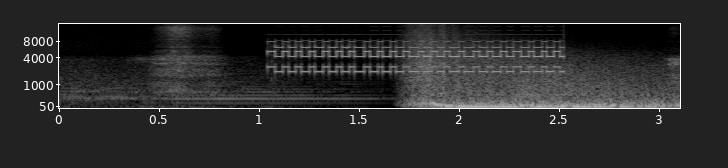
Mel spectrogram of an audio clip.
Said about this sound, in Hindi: आदि का फोन।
